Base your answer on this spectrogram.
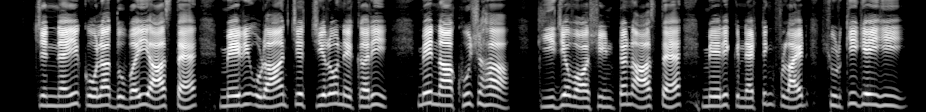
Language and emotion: Dogri, sad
